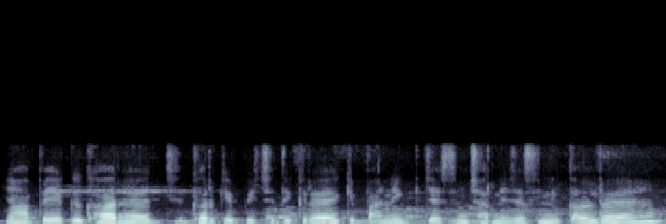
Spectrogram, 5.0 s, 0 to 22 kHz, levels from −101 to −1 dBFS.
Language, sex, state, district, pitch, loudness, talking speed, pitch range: Hindi, female, Bihar, West Champaran, 230 Hz, -20 LUFS, 230 wpm, 225-240 Hz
